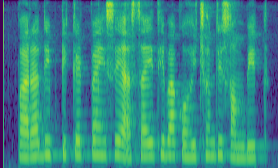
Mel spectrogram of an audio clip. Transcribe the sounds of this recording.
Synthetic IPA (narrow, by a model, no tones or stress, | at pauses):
paɾad̪ipʈikeʈ̚paĩseasajt̪ʰibakɔɦit͡ʃʰɔnt̪isɔmbid̪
